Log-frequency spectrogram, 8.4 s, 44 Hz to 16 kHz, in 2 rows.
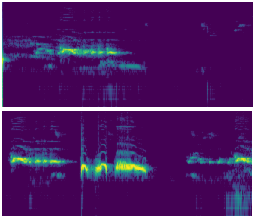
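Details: Spotted dove of local wild stock in full breeding condition, singing the kuk 3 style: separate bouts of mellow, hollow cooing notes, some phrases longer and louder, with silent gaps of one to two seconds between them.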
